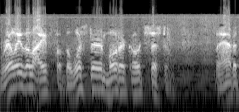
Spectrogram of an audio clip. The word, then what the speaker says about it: Worcester: a mr wl of warchester massachusetts i think that's pronounced worcester a mr wl of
